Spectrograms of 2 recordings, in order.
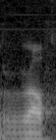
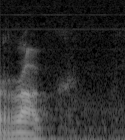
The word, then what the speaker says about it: rough: लिखते जी से बोलते हैं एफ. रफ, ROUGHC. इट is called रफ, नॉट रॉक.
